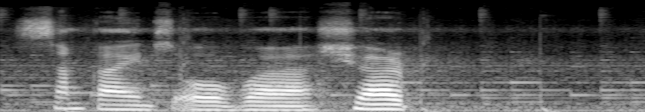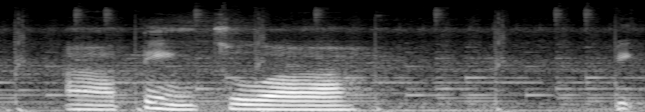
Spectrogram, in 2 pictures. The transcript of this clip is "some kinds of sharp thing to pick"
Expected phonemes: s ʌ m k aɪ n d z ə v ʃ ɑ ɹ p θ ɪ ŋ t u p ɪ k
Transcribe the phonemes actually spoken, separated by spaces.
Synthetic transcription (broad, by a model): s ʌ m k aɪ n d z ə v ʃ ɑ ɹ p t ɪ ŋ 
